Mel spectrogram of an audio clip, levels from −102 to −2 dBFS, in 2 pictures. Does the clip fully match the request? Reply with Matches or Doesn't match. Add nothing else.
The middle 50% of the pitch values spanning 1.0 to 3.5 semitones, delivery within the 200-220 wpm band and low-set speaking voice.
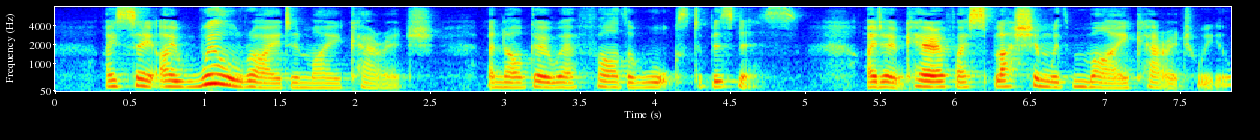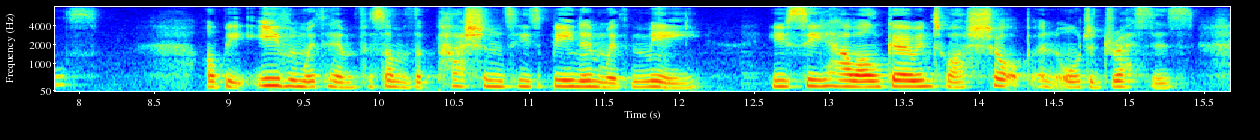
Doesn't match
